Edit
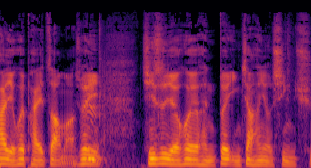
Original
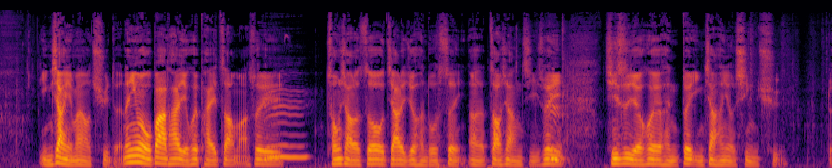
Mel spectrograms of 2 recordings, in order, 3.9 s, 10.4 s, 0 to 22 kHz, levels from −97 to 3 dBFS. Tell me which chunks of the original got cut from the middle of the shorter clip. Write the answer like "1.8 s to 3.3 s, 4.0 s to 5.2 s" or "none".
3.1 s to 6.7 s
